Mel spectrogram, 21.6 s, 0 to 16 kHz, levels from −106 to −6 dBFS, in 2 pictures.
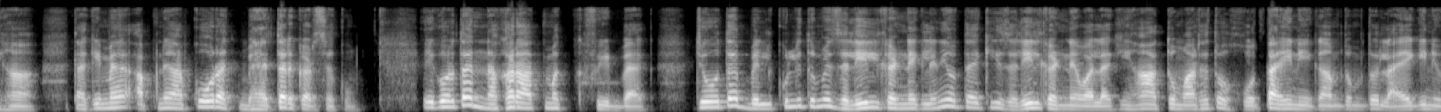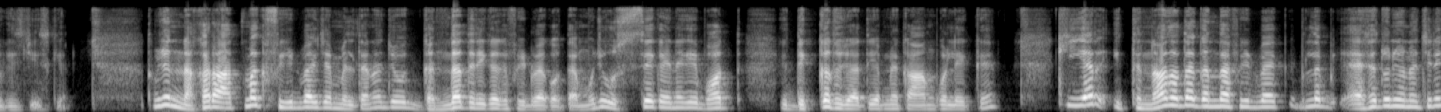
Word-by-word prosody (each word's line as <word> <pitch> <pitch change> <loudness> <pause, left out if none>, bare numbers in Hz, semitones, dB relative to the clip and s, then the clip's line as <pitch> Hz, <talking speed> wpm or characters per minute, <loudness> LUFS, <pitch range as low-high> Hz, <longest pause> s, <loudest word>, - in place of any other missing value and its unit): हाँ, 105 -1 -3 0.3
ताकि 130 +4 -3
मैं 160 +3 +2 0.2
अपने 155 0 -5
आपको 150 +6 +2
और 185 - +4
बेहतर 120 0 +3
कर - - +2
सकूँ। 95 - -12 0.5
एक 175 +1 0
और 190 - +7
होता 185 +7 +5
है 245 - +2
नकारात्मक 155 +1 +3 0.2
फीडबैक 100 -5 -4 0.3
जो 175 - +6
होता 180 +5 +4
है 225 - 0
बिल्कुल 140 +7 -2
ही 210 - -3
तुम्हें 210 +1 0
ज़लील 150 +3 +3
करने 145 -2 +1
के 140 - -8
लिए 145 - -2
नहीं 210 +6 -1
होता 185 -4 -2
है - - -2
कि 165 0 -7
ज़लील 145 +5 +1
करने 120 -5 -1
वाला 110 -1 +1
है - - -7
कि 125 - -12
हाँ, 135 +2 +1
तुम्हारे 125 -2 0
से - - -7
तो 155 -1 -3
होता 120 +6 +3
ही 135 -1 0
नहीं 125 -2 -4
है - - -8
काम 115 -1 -3
तुम 115 -1 -10
तो 135 - -3
लायक 115 -1 -2
ही 125 - -4
नहीं 115 -3 -7
हो - - -12
किसी 100 -2 -14
चीज़ - - -15
के। - - -19 0.6
तो 210 - -4
मुझे 255 - +4
नकारात्मक 180 +6 +4
फीडबैक 175 -1 0
जब 170 - -2
मिलता 135 -1 -4
है - - -9
ना, - - -4
जो 175 0 -2 0.2
गंदा 120 +10 +4
तरीके 150 -4 -1
का 130 - -7
फीडबैक 120 -2 -3
होता - - -5
है, 110 - -7
मुझे 140 +10 -5
उससे 185 +4 0
कहीं 175 -2 -1
न - - -7
कहीं 165 0 -2
बहुत 160 +2 -1 0.4
दिक्कत 195 - 0
हो 145 - 0
जाती 130 +1 -1
है, 135 - -1
अपने 135 +1 -6
काम 120 -2 -1
को 130 - -5
लेके 125 +7 -8 0.5
कि 240 -1 0
यार 270 - +4
इतना 150 +1 +1
ज़्यादा 240 0 +5
गंदा 205 0 +4
फीडबैक 190 -1 -2
मतलब 205 -3 -4
ऐसा 140 +8 0
तो 220 +2 +1
नहीं 215 - +1
होना 195 -1 -1
चाहिए 210 +5 -4
150 Hz, 260 wpm, -22 LUFS, 125-180 Hz, 0.6 s, और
